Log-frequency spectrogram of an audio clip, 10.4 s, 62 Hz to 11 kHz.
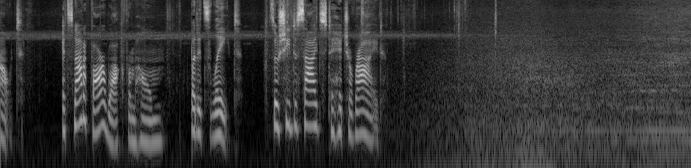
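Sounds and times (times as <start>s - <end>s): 
speech: 0.0s - 5.8s
steady road traffic late at night in Leeds: 5.4s - 10.3s
continuous low engine drone of passing vehicles: 6.3s - 10.3s.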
